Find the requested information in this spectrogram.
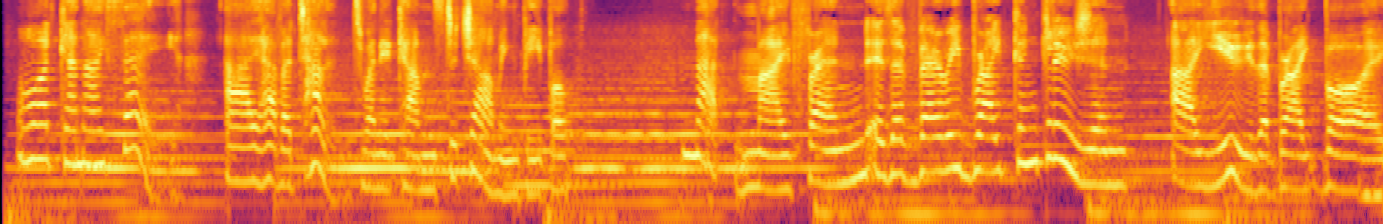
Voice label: character showreel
